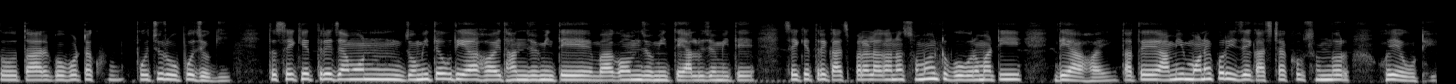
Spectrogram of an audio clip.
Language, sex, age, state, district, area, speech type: Bengali, female, 45-60, West Bengal, Nadia, rural, spontaneous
